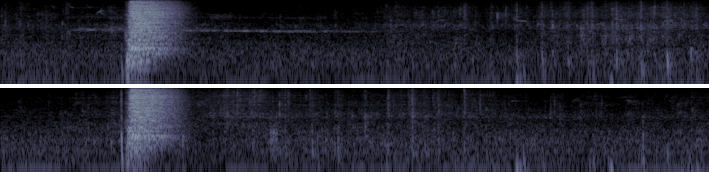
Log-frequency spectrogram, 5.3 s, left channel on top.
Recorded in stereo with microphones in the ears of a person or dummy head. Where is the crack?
20° left (ahead or behind), 1.2 m.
